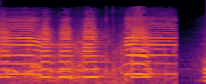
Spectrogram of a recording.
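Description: Horns tooting among a crowd: a long held note, then several shorter blasts, at times two pitches sounding together. The sound cuts off suddenly near the end.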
